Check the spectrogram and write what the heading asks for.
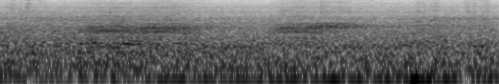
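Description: Two harsh bird caws about a second apart, over a low steady background rumble.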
